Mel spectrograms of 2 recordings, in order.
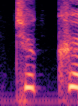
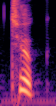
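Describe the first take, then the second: First: The word is drawn out, not cut short. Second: The word is clipped short, staccato. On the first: The speaker calls it wrong. "took 하지 않고" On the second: The speaker calls it right. "여기도 스타카토 있는 거죠"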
